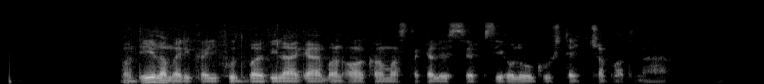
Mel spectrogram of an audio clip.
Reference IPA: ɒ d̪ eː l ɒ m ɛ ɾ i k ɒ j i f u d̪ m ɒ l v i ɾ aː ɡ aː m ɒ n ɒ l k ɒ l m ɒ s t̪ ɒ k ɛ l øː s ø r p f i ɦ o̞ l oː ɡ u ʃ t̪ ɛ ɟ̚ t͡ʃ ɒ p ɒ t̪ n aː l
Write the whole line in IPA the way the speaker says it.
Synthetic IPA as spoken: ɒ d̪ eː l ɒ m ɛ ɾ i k ɒ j i f u d̪ b ɒ l v i l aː ɡ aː b ɒ n ɒ l k ɒ l m ɒ s t̪ ɒ k ɛ l øː s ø r p s i ɦ o̞ l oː ɡ u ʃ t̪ ɛ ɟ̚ t͡ʃ ɒ p ɒ t̪ n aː l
